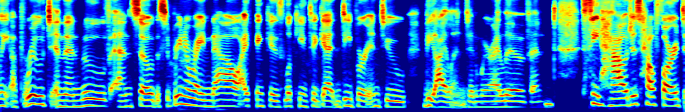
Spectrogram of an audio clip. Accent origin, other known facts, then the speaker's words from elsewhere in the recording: United States; moved away as an adult; also born or lived in New York City / Kenya / Uganda / Rome; now in Canada; I left my country 13 years ago, and Canada is not my country. It's not my home country. It's my adopted country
